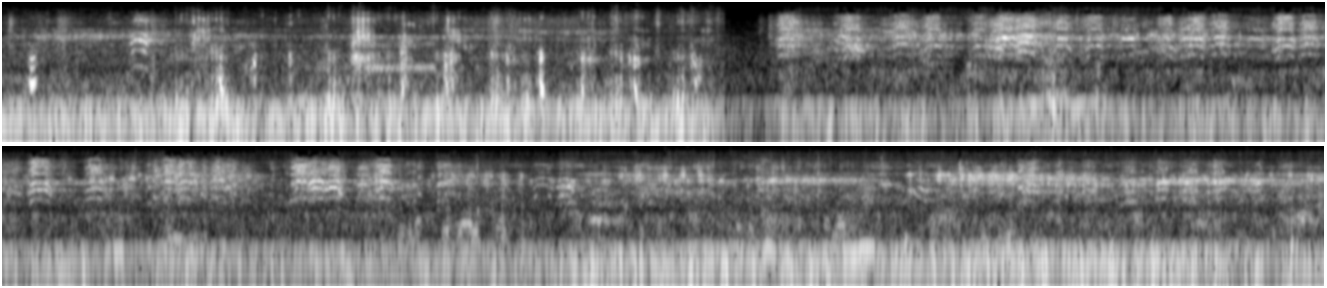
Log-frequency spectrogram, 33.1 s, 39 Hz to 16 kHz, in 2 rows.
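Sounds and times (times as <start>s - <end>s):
monkeys squealing: 0.3s - 0.6s, 1.6s - 8.8s.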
